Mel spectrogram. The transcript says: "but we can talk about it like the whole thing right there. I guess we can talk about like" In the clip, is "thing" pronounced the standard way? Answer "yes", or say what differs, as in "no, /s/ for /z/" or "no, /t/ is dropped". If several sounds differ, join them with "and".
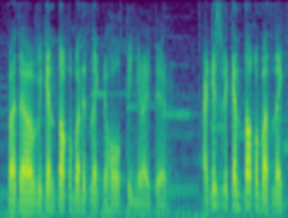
no, /t/ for /θ/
